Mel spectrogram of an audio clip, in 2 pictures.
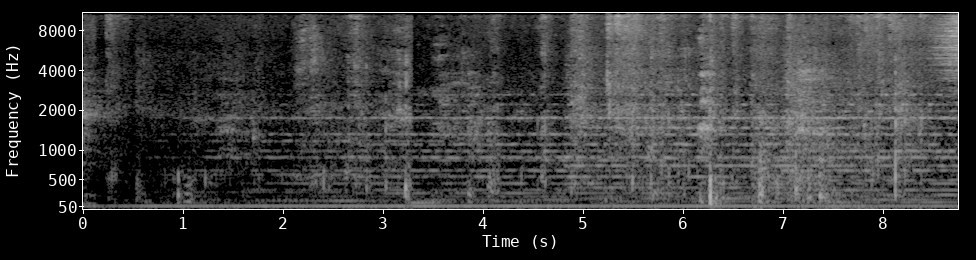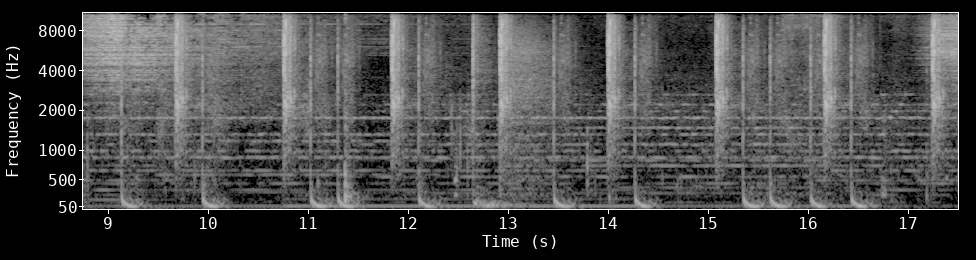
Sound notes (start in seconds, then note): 0.9 upbeat music; 6.3 grunting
